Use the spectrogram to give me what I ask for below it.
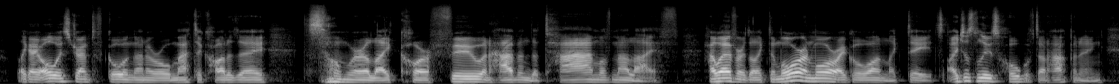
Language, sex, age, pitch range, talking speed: English, male, 10-29, 100-130 Hz, 215 wpm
